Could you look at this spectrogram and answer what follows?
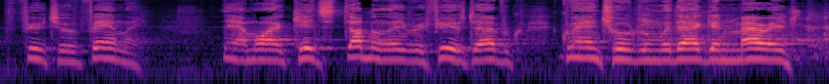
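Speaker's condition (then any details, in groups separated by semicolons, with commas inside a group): MND; affects voice, breathing and hands; diagnosed about a year ago, age 58; voice is going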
